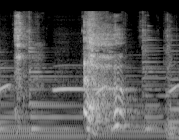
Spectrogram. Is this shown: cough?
yes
